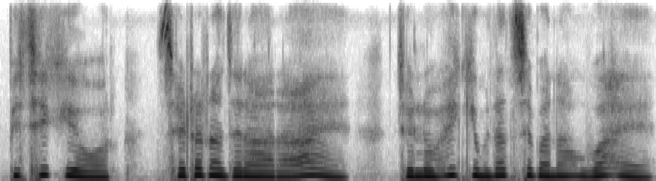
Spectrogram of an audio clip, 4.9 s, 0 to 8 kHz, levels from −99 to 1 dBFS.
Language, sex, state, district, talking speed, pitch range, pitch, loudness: Hindi, female, Jharkhand, Garhwa, 195 wpm, 255-285 Hz, 270 Hz, -13 LUFS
